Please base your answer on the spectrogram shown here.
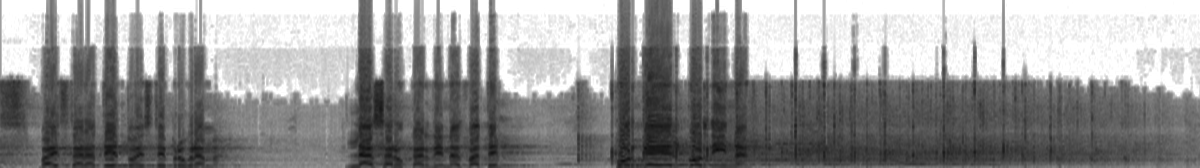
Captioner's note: applause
